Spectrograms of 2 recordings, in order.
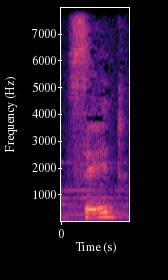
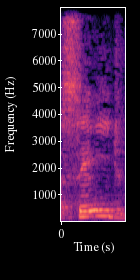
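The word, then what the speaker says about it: said: 4-5টা word আছে ইংরেজিতে যার উচ্চারণ এরকম হয়, এনি, মেনি, টেম্পস, সেড, সে, এটসেট্রা। এটা সেইড নয়, সেট।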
